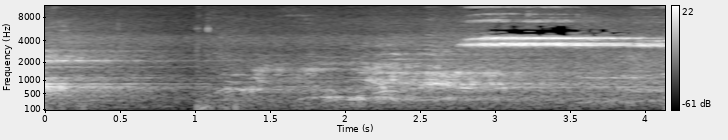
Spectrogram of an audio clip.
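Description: Voices shouting at matside during a grappling bout, with a single thud about a second in. From about three seconds in a steady high whistle-like tone sounds over the shouting.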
